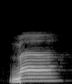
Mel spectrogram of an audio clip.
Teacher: فبتباعد الشفتين خرجت الميم وبتباعد الفكين خرجت فتحتها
